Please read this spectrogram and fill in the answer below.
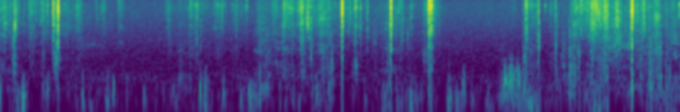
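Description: Dry split kindling sticks clacking and knocking against each other as they are stacked onto a fire lay, a string of sharp irregular clicks with some rustling scrape of wood in between.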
